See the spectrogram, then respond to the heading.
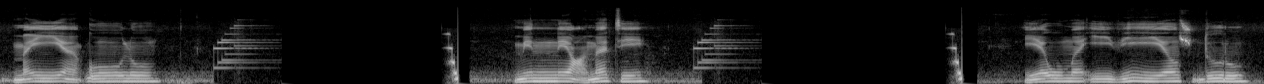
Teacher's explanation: Yang pertama, idgham bi gunnah, yaitu meleburkan nun mati atau tanwin disertai dengan dengung. Huruf idgham bi gunnah ada 4, yaitu Wawu, mim, ya, dan nun.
